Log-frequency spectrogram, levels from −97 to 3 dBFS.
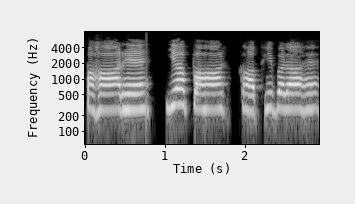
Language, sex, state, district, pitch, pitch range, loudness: Hindi, female, Bihar, Saran, 265 Hz, 260-270 Hz, -12 LUFS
